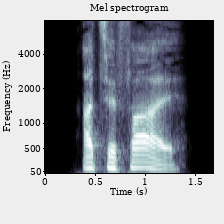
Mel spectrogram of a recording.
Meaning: alternative form of akephal
- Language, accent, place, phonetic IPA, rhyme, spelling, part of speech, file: German, Germany, Berlin, [at͡seˈfaːl], -aːl, azephal, adjective, De-azephal.ogg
